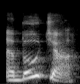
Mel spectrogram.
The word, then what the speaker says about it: Abuja: which is an integrated health center in Abuja.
